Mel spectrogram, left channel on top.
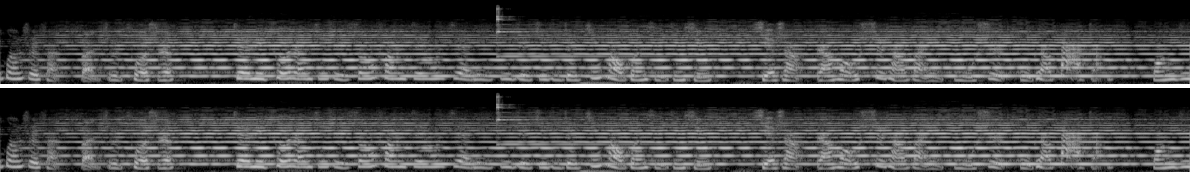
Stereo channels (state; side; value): identical; both; correlation 1.00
